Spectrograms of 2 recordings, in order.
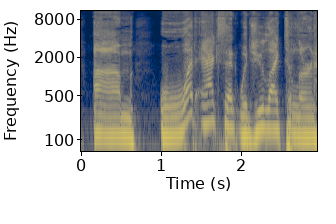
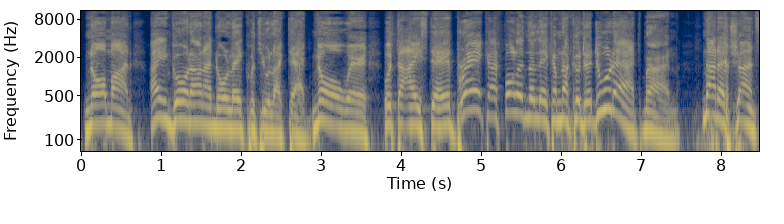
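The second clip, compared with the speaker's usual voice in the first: animated imitation of a Jamaican refusing; mock-indignant Jamaican lilt; Jamaican accent; 3 semitones higher than usual. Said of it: "a guy from Jamaica".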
